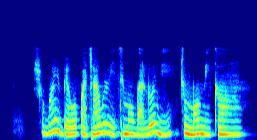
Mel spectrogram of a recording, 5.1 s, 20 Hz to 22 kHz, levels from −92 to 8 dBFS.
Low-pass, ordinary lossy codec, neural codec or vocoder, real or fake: 5.4 kHz; none; none; real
